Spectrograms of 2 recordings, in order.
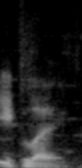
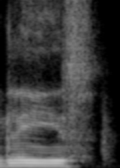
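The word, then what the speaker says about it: Église: 82nd airborne just behind his headquarters near solman iglay minor point santa mary glees there's an s in the word eglise it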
